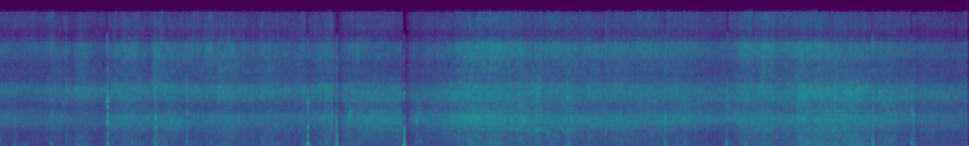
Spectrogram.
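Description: Greens, beans, brinjal and other vegetables frying in oil with garlic, onion and green chilli give off a steady loud sizzling hiss, with scattered crackles and pops throughout.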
